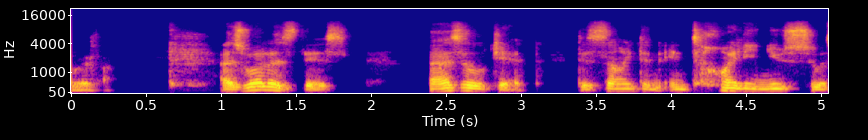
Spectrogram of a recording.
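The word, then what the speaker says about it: Bazalgette: any other victorian official there you go joseph basil jet that's how you pronounce it and uh an engineer of his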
